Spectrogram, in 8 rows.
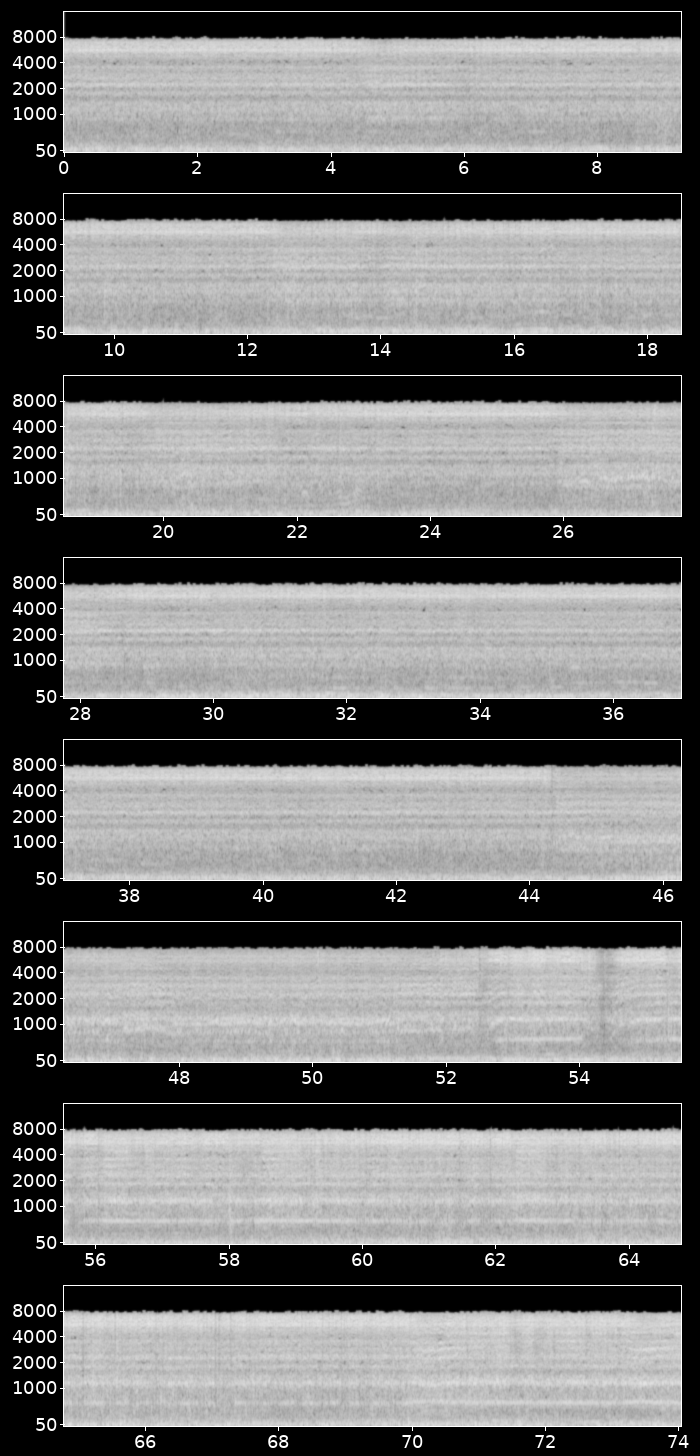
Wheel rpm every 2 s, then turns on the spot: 110, 120, 120, 120, 120, 110, 110, 110, 110, 120, 120, 110, 110, 110, 110, 110, 110, 120, 110, 110, 120, 110, 110, 120, 110, 110, 140, 130, 160, 160, 160, 160, 160, 160, 160, 160, 160.
none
